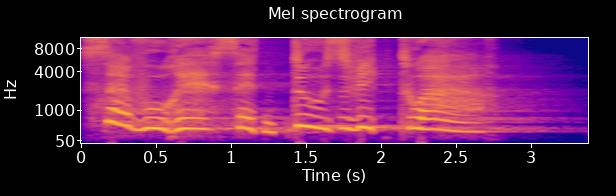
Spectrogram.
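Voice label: victory, French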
